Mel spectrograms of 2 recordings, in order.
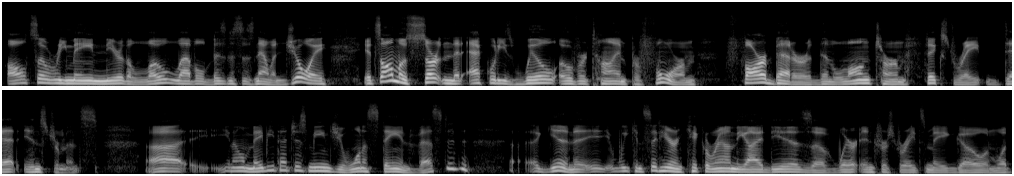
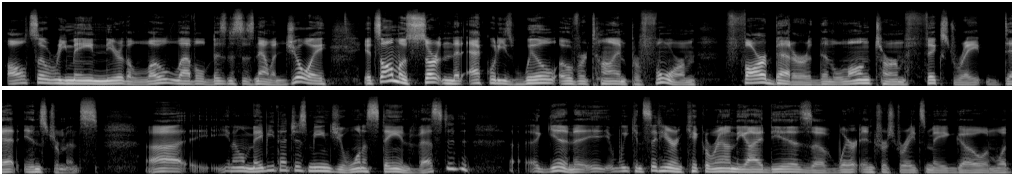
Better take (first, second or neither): second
